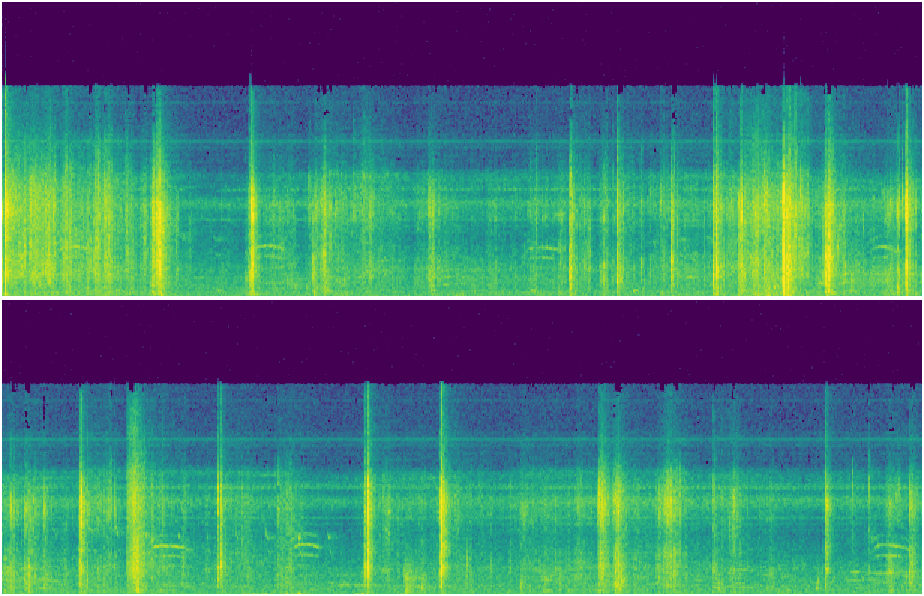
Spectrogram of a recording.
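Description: Pruning shears snipping kaca piring (gardenia) twigs, a string of sharp irregular clicks, among the rustle of leaves and branches being handled.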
